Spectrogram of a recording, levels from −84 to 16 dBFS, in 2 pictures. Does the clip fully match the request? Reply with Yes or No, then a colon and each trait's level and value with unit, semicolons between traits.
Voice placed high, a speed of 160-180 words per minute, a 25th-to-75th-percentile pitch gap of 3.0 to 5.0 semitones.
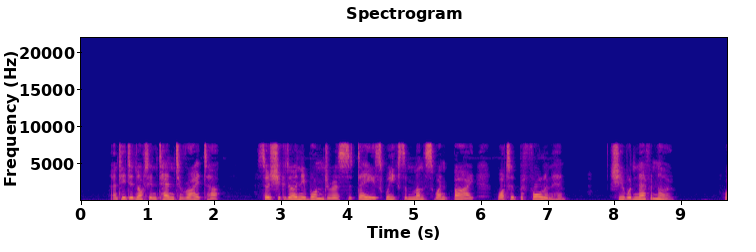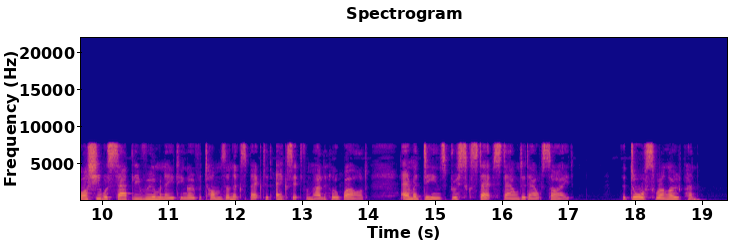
Yes: high, 230 Hz; average, 165 wpm; average, 3.5 semitones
